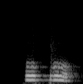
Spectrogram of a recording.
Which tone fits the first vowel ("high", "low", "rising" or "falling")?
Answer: high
